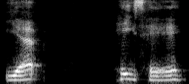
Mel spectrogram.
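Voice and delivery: ordinary delivery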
